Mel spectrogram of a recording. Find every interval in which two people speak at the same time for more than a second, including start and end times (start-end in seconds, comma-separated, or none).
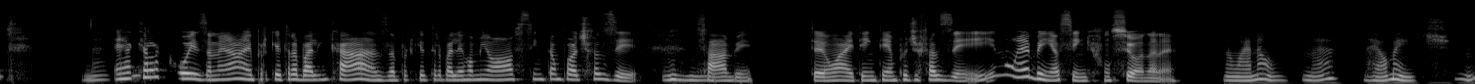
none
